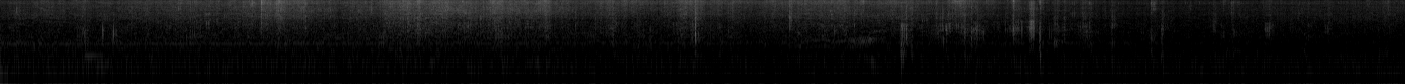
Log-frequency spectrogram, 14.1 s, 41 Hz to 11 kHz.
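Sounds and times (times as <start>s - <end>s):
faint background hiss: 0.0s - 10.4s.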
